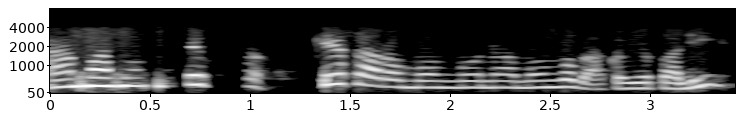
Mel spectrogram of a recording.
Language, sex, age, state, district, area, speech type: Nepali, female, 60+, West Bengal, Jalpaiguri, rural, conversation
